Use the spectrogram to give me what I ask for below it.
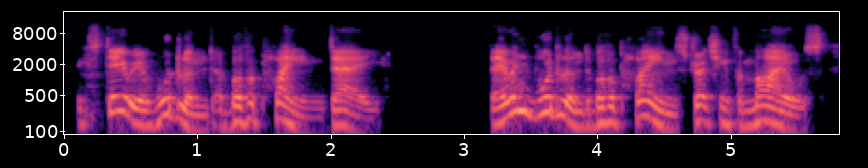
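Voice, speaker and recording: A man narrating a screenplay read-through, reading out scene headings and stage directions in a husky voice. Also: mid-range voice, pushed and bright, low-quality recording.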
